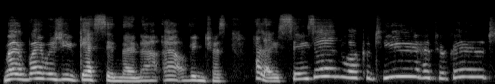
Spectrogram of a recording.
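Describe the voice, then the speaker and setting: Sewing on camera, a chatty English woman hosts a quilting association's livestream, welcoming viewers and responding to what they write. She's from the south coast and speaks with a Kentish-Sussex lilt in a fairly high, slightly mellow voice, with lively intonation at normal speed.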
